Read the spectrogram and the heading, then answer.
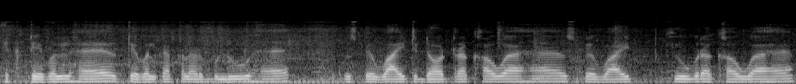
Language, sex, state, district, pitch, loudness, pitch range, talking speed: Hindi, male, Bihar, West Champaran, 125 Hz, -17 LUFS, 120-130 Hz, 165 wpm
